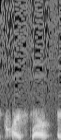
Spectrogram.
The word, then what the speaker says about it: Chrysler: My name, last name is spelled just like the car, and I am also all over Twitter, AB Chrysler, ABC is my Twitter handle.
